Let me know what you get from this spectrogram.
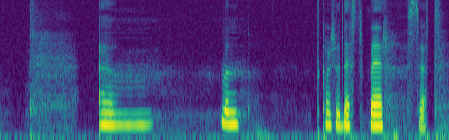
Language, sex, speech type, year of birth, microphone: Norwegian, female, spontaneous, 1982, Sennheiser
